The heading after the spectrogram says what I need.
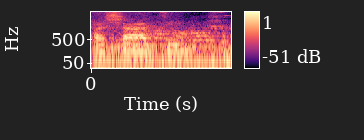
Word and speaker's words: Ashanti: The Ashanti, make sure I pronounce it right, yeah. Ashanti, that's very good.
